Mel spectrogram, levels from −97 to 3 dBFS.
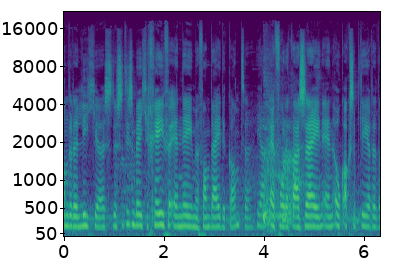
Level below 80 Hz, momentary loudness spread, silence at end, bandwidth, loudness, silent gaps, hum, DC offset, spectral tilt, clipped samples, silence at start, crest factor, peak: -54 dBFS; 8 LU; 0 s; 18.5 kHz; -28 LUFS; none; none; under 0.1%; -4.5 dB/octave; under 0.1%; 0 s; 16 dB; -12 dBFS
